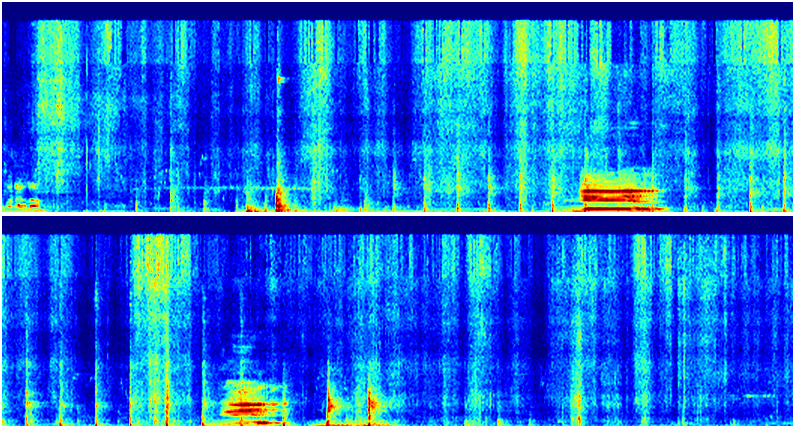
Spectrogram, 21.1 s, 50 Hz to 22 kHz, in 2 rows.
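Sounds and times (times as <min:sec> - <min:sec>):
calf mooing: 0:07.5 - 0:08.9, 0:13.4 - 0:15.8.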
